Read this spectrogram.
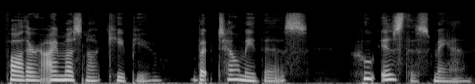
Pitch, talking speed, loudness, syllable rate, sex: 185 Hz, 165 wpm, -21 LUFS, 3.9 syllables/s, female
